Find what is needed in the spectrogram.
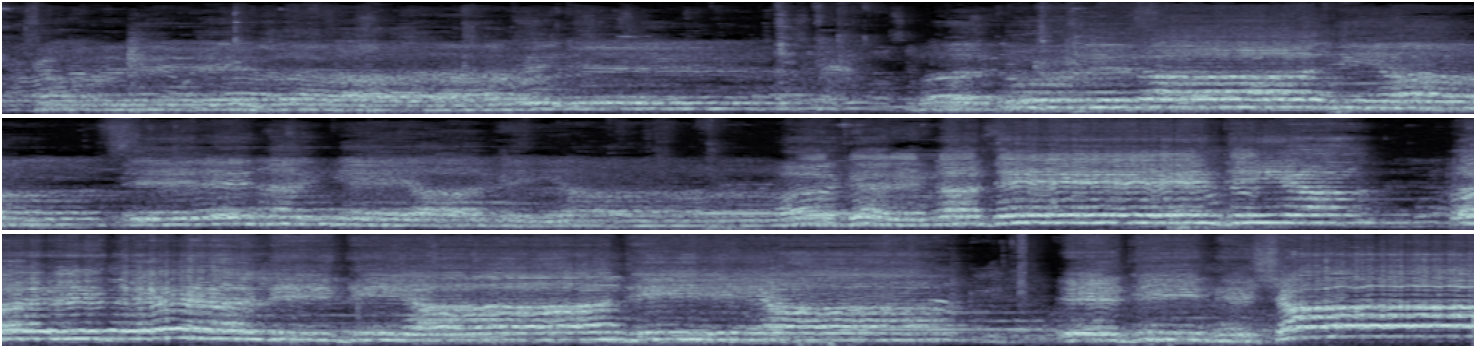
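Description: Male voices chanting a noha, a Shia lament, in long sung phrases that rise and fall, louder in the second half.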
